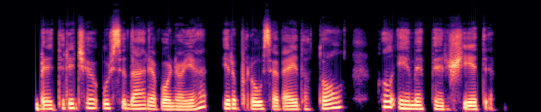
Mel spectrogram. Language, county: Lithuanian, Šiauliai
